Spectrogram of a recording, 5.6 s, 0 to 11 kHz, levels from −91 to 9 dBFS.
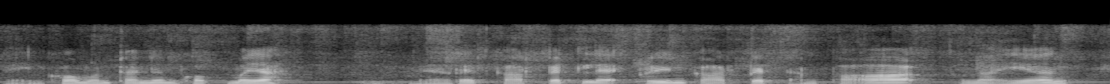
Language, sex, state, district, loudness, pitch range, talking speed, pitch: Mizo, male, Mizoram, Aizawl, -20 LUFS, 105-120 Hz, 185 wpm, 115 Hz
